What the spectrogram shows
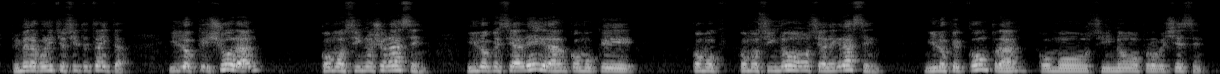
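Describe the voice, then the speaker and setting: A man preaching with earnest emphasis, his voice sitting a little higher than most men's. He swings between loud, pleading bursts and quiet asides, often checking that his listeners follow. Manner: earnest, emphatic, rhetorical questions. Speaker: pastor. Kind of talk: sermon.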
